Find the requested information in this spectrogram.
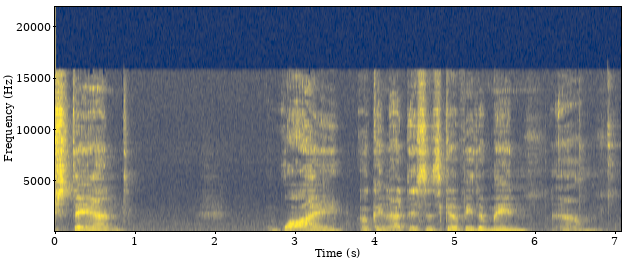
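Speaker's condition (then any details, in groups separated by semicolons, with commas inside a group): Cerebral palsy; breathing fine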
